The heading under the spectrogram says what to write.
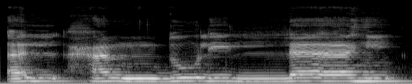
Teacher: حمزہ کو لام سے ملائیں گے، ہا کو اس کے بعد میم سے ملانا ہے، ہا کو صاف کر کے گلے سے نکالیں گے۔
